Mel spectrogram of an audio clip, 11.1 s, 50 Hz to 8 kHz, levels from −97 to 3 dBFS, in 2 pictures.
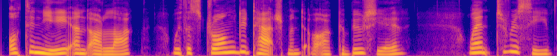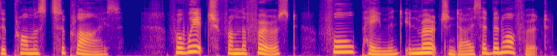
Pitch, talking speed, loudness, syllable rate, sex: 210 Hz, 145 wpm, -19 LUFS, 5.0 syllables/s, female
